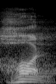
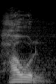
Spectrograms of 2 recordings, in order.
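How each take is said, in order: First: The vowel is a single plain o. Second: The vowel glides from a to u. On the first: The speaker calls it wrong. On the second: The speaker calls it right.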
